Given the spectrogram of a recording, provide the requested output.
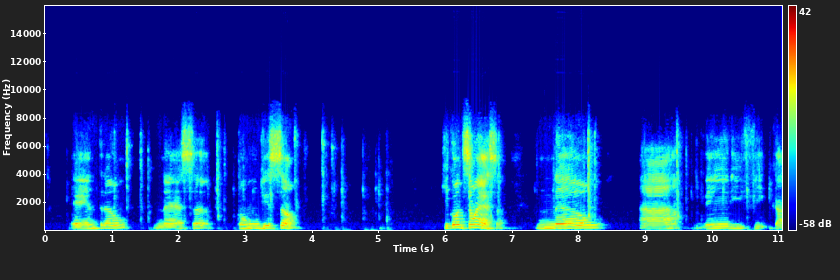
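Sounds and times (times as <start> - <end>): computer keyboard typing: 0.3 - 5.3, 8.0 - 8.4, 9.3 - 11.0.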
